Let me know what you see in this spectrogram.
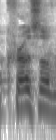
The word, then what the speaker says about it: Krozel: Saturday, November 14th by Joe Krozel, Rhymes with Puzzle.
